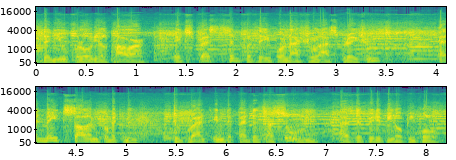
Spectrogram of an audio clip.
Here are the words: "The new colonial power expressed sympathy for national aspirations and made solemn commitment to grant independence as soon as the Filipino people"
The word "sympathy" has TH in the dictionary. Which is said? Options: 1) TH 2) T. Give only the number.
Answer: 1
